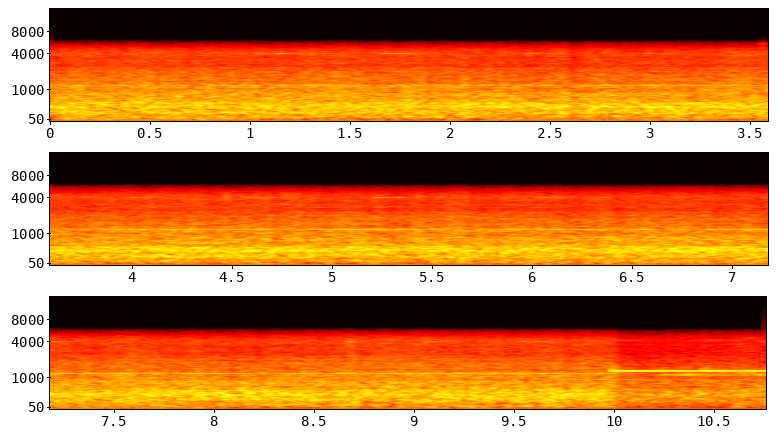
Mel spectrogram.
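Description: Electric train running along the line, heard from inside the front of the train: a steady rumble of wheels on rail with a faint thin steady tone above it.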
